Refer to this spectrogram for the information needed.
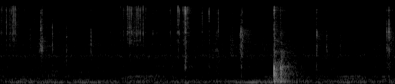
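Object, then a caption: Soap bar cut with a metal blade. A metal utility blade shaves curls off the speckled outer layer of a solid, speckled cream Lux soap bar held in the palm. Quiet, bright, crisp scraping and cutting strokes come in short bursts over a low background hum, with one sharper, louder scrape near the end.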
